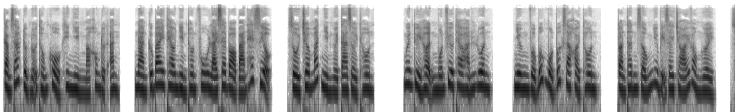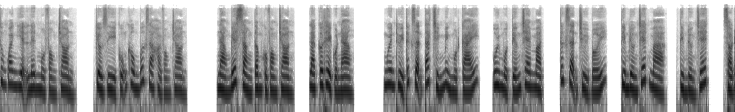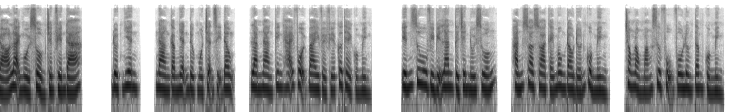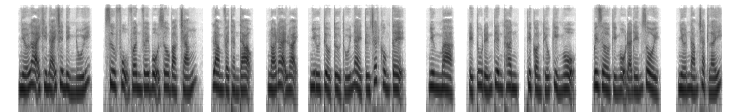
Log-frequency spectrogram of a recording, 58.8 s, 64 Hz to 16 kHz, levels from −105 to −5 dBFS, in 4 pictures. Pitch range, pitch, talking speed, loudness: 185-225 Hz, 205 Hz, 230 wpm, -24 LUFS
